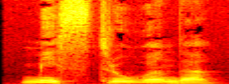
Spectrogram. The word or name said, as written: misstroende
